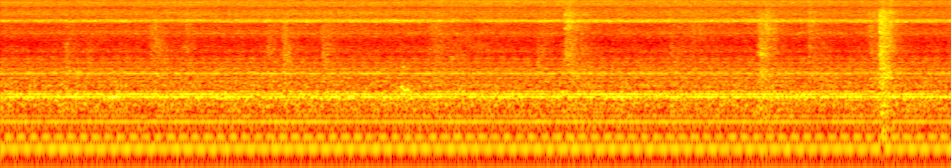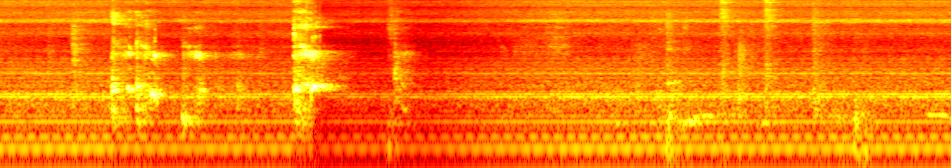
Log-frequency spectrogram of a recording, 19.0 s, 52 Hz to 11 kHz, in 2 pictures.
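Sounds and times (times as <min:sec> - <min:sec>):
nebulizer humming: 0:00.0 - 0:19.0
child coughing: 0:10.6 - 0:13.8.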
